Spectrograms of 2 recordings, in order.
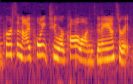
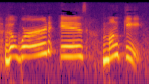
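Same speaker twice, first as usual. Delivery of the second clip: slow teacher voice; much slower than usual. Shown as a demonstration. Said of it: "teacher says word slowly".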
